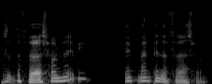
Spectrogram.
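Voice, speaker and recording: A man's voice: fairly high pitch, sing-song, quick pace, warm tone, husky. A man giving casual livestream commentary, thinking aloud as he goes, musing and questioning himself. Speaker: streamer reacting to horror videos.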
